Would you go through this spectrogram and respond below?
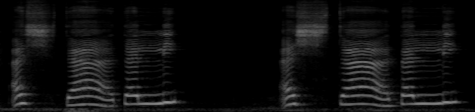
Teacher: جب بھی تنوین یا نون ساکن کے بعد حرف لام یا را یا ارملون میں سے لام یا را آ جائے تو ادغام بغیر غنہ کرتے ہیں، یعنی کہ دو زبر تنوین کو لام کے ساتھ مکمل طور پہ ہم ملا دیں گے، مدغم کر دیں گے اور غنہ نہیں ہوگا، یعنی اس میں جو تنوین کی نون ساکن کی ساؤنڈ ہے وہ نہیں آئے گی. تن تا دو زبر تن یہ جو نون کی ساؤنڈ ہے یہ نہیں آئے گی، تا زبر لام بن جائے گا تل، بالکل بیچ میں سے ساؤنڈ وہ ختم ہو جائے گی.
